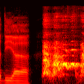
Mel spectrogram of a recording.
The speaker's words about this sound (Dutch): we worden gestoord door een hond die langsloopt. En de honden die hier binnen zitten, die reageren heel heftig.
